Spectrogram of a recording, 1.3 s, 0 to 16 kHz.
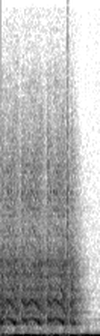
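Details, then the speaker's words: Hayabusa street-bike engine (8,630 miles) swapped into a Can-Am X3, first start: starter spins it over with steady, evenly spaced chuffs and no skipped beat, cylinders sounding even with no dead hole, before a compression test. "it sounds like it kind of sounds like all of them you know are fairly even and stuff it doesn't sound like it has a dead hole in it which is super good"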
